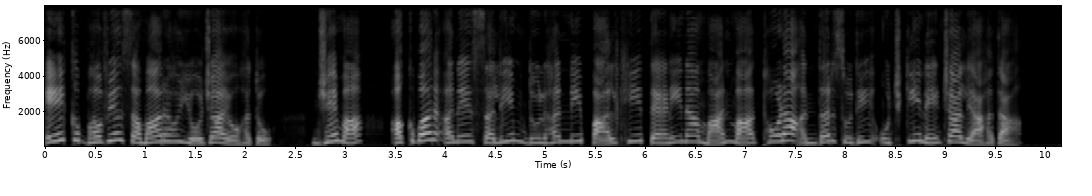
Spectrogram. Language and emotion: Gujarati, neutral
